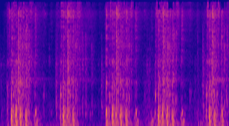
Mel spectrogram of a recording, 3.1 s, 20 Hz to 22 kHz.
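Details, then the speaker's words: Suzuki DS100: kickstart strokes about one and a half per second give compression thumps but no firing. There is compression but no spark even with two different coils tried, so the magneto and kill switch are to be checked. "So it definitely should have spark. It's got compression, but no spark. So it's really weird that does that."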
